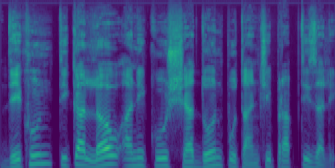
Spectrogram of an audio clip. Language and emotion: Goan Konkani, neutral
